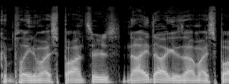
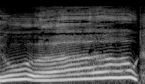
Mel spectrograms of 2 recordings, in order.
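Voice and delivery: very high delighted whoa; high thrilled exclamation; awed whoa; 3 dB louder than usual. Retold or imitated. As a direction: ride the swing in wonder. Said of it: "and you're like".

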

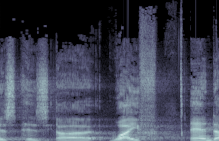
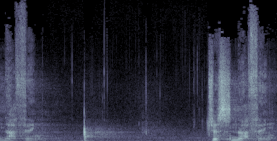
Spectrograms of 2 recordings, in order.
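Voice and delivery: very soft, withdrawn wife; hollow, much softer denial; broken whisper; 6 semitones lower, 11 dB quieter than usual. Acted. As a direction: barely push the word out. Wife shoves husband away crying.

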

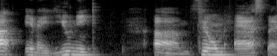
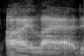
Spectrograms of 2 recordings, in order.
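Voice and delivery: put-on old sea dog; 5 semitones lower than usual. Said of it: "He speaks like he, this old sea dog".

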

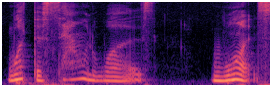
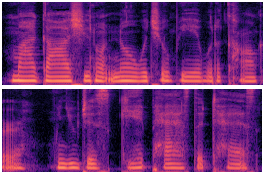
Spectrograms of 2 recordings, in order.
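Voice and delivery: ordinary delivery

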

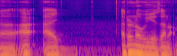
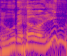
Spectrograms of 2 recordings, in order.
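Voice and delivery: sassy comeback; 13 semitones higher than usual. Pretend. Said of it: "You should have said".

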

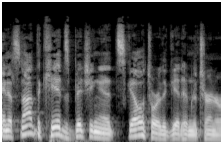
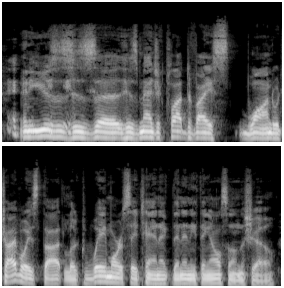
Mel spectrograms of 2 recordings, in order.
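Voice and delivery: ordinary delivery

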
